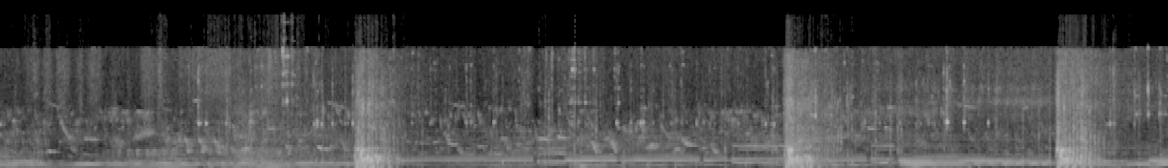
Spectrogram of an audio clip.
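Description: Horse hooves from the video game Kingdom Come: Deliverance II clop along at a walk beneath a steady bed of game music, with a few louder bursts of movement and no talking.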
